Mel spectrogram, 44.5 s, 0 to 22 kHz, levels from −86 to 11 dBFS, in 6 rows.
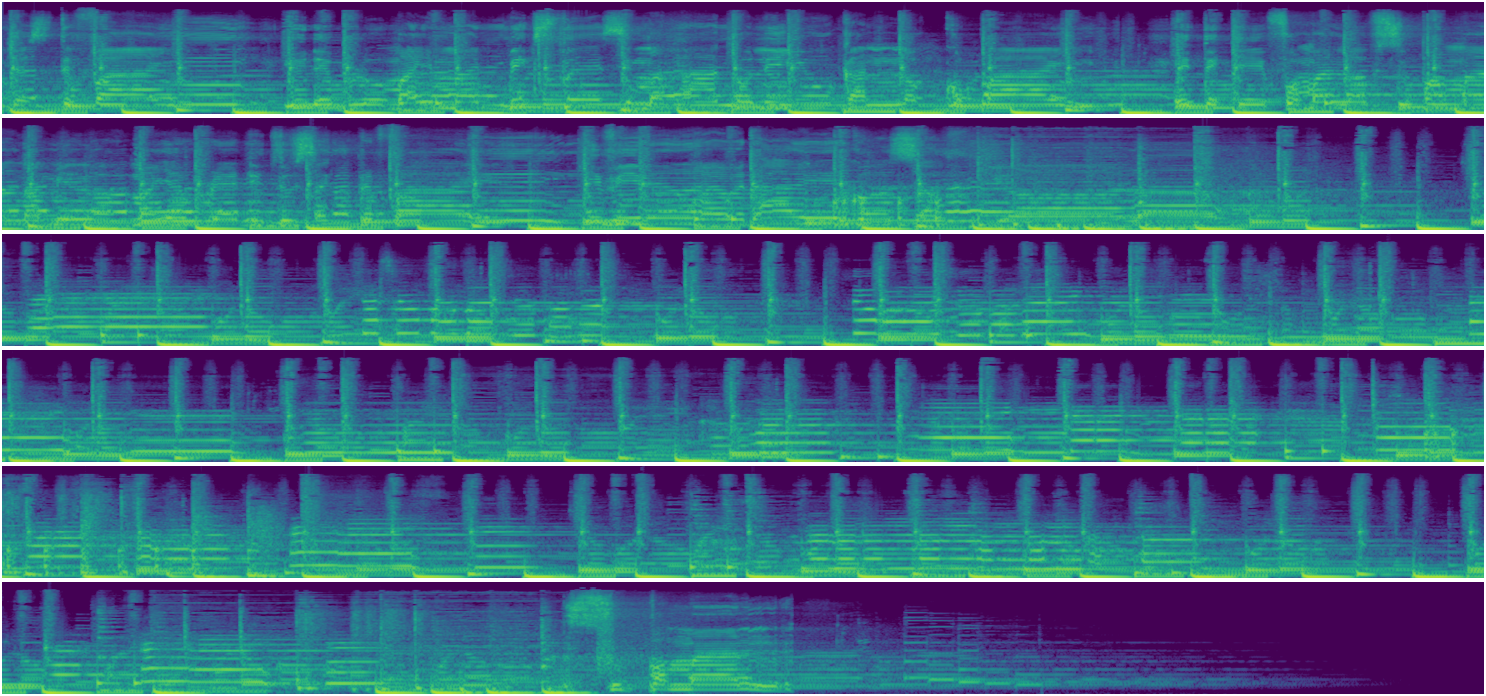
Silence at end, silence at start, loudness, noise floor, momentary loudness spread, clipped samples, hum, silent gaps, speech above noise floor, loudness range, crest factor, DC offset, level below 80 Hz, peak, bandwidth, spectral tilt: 2.2 s; 0 s; -11 LUFS; -79 dBFS; 3 LU; 0.1%; none; none; 70 dB; 1 LU; 8 dB; under 0.1%; -10 dBFS; 0 dBFS; 15.5 kHz; -5.5 dB/octave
